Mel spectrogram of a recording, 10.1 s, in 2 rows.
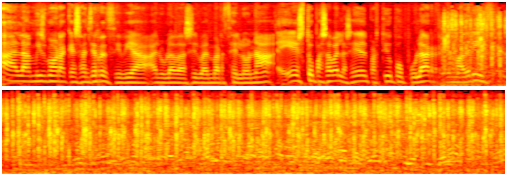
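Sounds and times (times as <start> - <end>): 
speech: 0.1 - 5.2
crowd applauding: 4.4 - 10.0
crowd shouting: 5.4 - 10.0.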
